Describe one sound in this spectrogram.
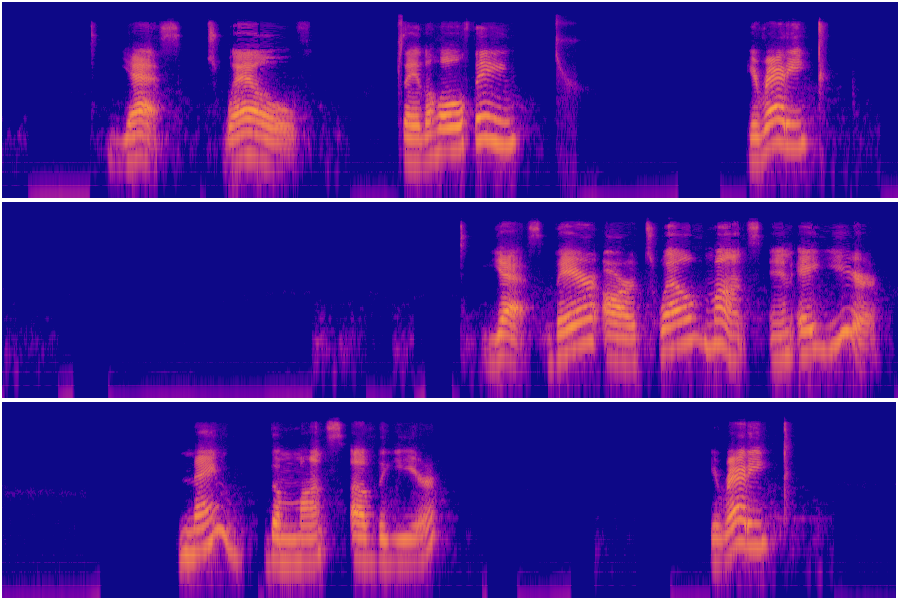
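A young woman speaks calmly and close into a microphone, in short bursts with pauses.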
